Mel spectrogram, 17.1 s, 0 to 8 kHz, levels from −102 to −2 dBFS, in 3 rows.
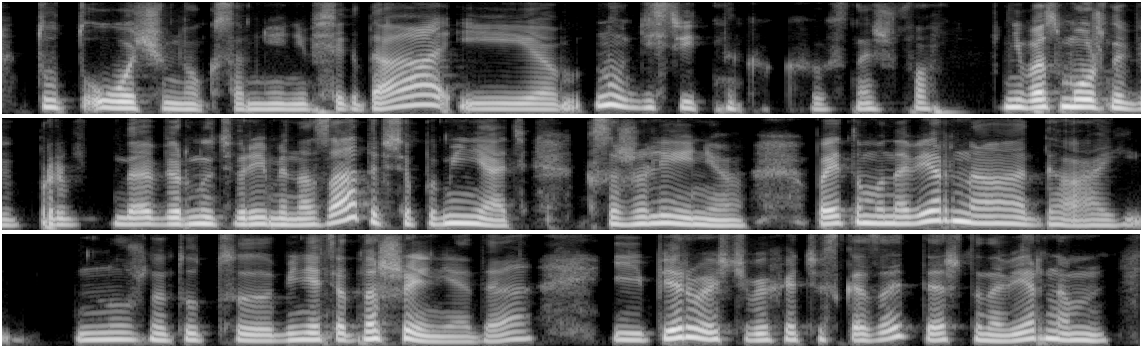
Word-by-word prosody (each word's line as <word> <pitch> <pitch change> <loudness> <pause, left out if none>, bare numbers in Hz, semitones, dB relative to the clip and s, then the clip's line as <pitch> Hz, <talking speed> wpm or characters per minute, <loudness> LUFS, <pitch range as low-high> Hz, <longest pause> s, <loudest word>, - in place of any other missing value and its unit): тут 195 -5 -2
очень 170 -3 +2
много 140 -4 -4
сомнений 140 0 -3
всегда. 165 - 0
И 145 -1 -2 0.2
ну 250 -1 +4
действительно, 175 -4 -7
как, 140 +1 -16
знаешь, 150 -2 -7
вов 160 - -6 0.4
невозможно 195 -1 +6
ве 145 -2 -6
про 155 -3 -2 0.2
да, 170 -1 +1
вернуть 170 +1 +1
время 165 -1 +1
назад 210 - +2
и - - +3
всё 175 - -5
поменять, 170 -6 +1 0.2
к - - -19
сожалению. 165 -6 +1 0.3
Поэтому, 190 +2 +3
наверно, 190 -2 +3
да, 145 -4 -4
и, 145 +2 -9 0.3
нужно 180 0 -1
тут 175 +1 -6
менять 170 +3 0
отношение, 175 -9 +1
да. 165 +11 -6 0.4
И 175 -2 -2
первое, 215 +2 +4
с - - -11
чего 170 -3 -4
я - - -3
хочу 180 +2 -5
сказать 185 - -2
да, 170 0 +1
что, 180 0 -7
наверно, 175 +7 +1
м, 165 -2 -1
175 Hz, 150 wpm, -23 LUFS, 150-190 Hz, 0.4 s, невозможно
